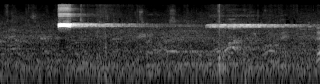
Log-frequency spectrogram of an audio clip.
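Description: Referee's whistle: a long, shrill blast about a second in, the loudest sound here, then a shorter, softer blast near three seconds, starting the wrestling from the referee's position.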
